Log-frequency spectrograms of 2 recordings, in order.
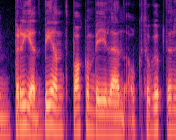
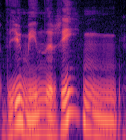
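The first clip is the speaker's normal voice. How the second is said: sulky; 9 dB quieter, slower than usual. Acted. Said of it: "Angie skrapade med foten".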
